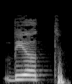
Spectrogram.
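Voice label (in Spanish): "viot", Spanish syllable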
